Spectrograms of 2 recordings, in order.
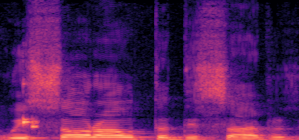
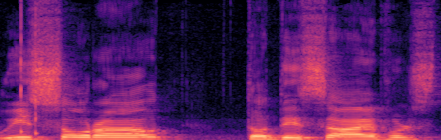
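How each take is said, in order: First: The phrase breaks after the word 'the'. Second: The phrase breaks before the word 'the'. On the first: The phrase is split by units of sound. The speaker calls it right. "실제로 발음을 하면 ... the까지" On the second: The phrase is split by units of meaning. The speaker calls it wrong. "의미처럼 그러면 ... 이렇게 떨어진다고"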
